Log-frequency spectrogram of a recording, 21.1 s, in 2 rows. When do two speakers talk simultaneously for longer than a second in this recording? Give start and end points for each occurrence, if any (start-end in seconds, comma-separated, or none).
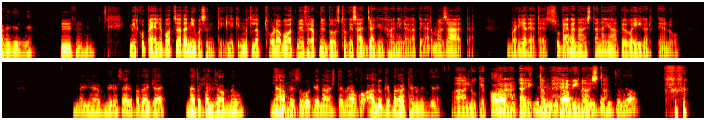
17.9-19.7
